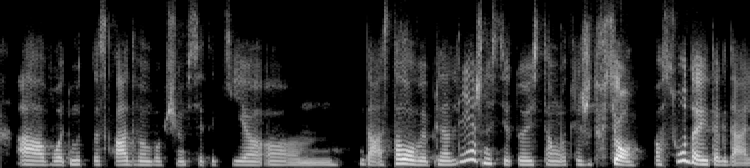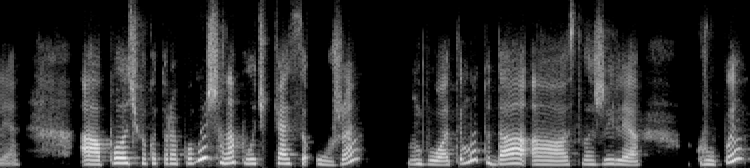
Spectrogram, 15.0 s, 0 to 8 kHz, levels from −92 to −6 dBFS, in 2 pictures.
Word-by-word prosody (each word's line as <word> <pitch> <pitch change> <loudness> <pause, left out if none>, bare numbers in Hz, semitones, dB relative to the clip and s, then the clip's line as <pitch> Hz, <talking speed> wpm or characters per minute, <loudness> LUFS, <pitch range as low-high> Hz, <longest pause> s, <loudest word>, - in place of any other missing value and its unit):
а, 180 -2 +2
вот, 170 +1 -6
мы 185 0 -4
туда 180 -1 -12
складываем, 170 -1 -2
в 165 - -11
общем, 165 0 -10
все 170 0 -13
такие, 170 0 -9
ам, 90 - -8 0.2
да, - - -5
столовые 200 -6 +4
принадлежности, 220 - -2
то 180 - -6
есть 175 0 -4
там 175 -2 -5
вот 175 +1 -13
лежит 180 0 -6
всё: 160 -3 +5
посуда 260 - +2
и 190 - +4
так 175 -2 -5
далее. 80 - -7 0.6
А 190 -1 +7
полочка, 245 +3 +4
которая 220 -1 -3
повыше, 335 - +3
она 250 +3 +4
получается 220 -1 -1
уже. 195 - -4 0.6
М, 205 +1 -4
вот, 180 -3 -2
и - - +1
мы 375 +7 0
туда, 225 - +5
а, 185 -1 +1
сложили 195 -2 -3 0.5
крупы, 195 - -1
185 Hz, 150 wpm, -23 LUFS, 170-220 Hz, 0.6 s, А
